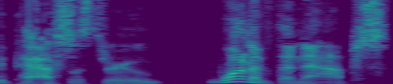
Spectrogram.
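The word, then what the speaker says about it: nappe: has a special name it's called a nap yeah Mr King do you think you can get one across the plate or do you need to take a nap and it's spelled differently from the Sleepy nap it's spelled na P so we've got this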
